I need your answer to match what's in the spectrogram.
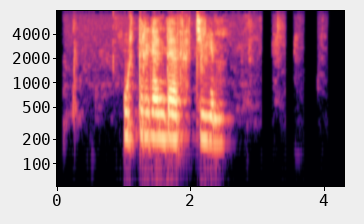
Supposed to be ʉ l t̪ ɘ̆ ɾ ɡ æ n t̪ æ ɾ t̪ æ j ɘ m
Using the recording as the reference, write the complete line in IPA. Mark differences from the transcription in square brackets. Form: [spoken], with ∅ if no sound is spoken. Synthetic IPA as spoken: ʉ l t̪ ɘ̆ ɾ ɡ æ n [d̪] æ ɾ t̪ [i] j ɘ m

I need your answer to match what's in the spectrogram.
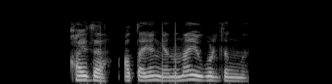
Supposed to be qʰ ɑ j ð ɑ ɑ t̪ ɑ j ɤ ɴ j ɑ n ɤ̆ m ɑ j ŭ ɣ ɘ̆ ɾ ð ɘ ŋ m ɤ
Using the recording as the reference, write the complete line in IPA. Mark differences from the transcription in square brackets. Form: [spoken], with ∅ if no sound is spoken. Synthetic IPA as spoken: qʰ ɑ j ð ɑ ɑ t̪ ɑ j ɤ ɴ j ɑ n ɤ̆ [n] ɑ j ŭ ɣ ɘ̆ ɾ ð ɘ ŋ m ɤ

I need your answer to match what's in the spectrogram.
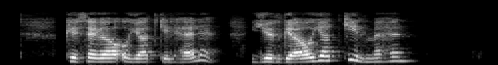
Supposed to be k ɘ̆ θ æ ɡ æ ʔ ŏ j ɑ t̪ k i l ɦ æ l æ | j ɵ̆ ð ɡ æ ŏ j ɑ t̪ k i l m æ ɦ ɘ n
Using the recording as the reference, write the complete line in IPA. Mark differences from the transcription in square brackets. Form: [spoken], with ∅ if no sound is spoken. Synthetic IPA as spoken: k ɘ̆ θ æ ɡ æ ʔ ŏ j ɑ t̪ k i l ɦ æ l æ | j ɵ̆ ð ɡ æ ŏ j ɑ t̪ k i l m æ ɦ ɘ n

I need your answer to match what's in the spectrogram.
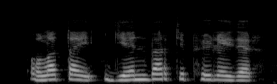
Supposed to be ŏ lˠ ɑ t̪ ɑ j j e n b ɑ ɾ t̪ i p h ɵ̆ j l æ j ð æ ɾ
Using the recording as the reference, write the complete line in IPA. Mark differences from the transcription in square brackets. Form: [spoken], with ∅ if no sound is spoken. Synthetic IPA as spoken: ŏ lˠ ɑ t̪ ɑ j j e n b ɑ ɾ t̪ i p h ɵ̆ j l æ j ð æ ɾ

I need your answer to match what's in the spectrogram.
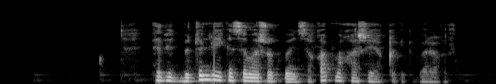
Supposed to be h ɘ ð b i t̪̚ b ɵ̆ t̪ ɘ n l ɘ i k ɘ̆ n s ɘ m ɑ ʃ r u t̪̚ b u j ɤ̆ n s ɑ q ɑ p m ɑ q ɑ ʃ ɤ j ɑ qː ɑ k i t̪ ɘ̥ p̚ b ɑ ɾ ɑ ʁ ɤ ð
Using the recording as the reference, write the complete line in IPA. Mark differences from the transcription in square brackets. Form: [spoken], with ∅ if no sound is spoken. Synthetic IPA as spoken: h ɘ ð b i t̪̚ b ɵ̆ t̪ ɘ n l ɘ i k ɘ̆ n s ɘ m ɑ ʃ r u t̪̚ b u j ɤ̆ n s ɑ q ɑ p m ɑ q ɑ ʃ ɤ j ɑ qː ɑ k i t̪ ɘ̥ p̚ b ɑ ɾ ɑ ʁ ɤ ð

